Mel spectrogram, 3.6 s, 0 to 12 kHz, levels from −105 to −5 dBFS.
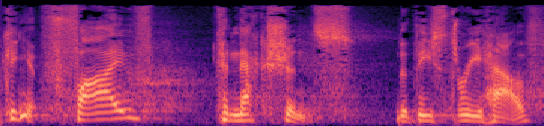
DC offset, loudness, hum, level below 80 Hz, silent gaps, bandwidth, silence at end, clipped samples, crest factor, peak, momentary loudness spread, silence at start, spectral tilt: under 0.1%; -24 LUFS; none; -70 dBFS; none; 11 kHz; 0 s; under 0.1%; 18 dB; -6 dBFS; 11 LU; 0 s; -4 dB/octave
